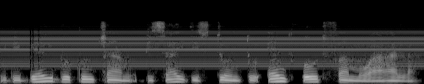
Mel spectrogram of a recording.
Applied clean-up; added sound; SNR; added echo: none; Alarm; 11 dB; none.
